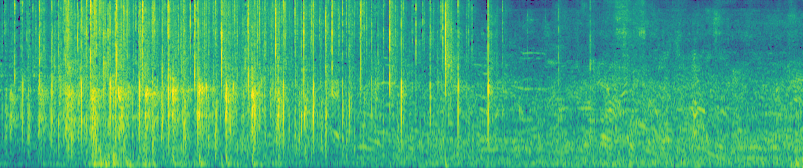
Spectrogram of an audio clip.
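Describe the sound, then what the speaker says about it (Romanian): At a village festival for the commune of Dumitrești, a crowd claps for the mayor: dense, loud applause for about five seconds that thins out and fades into background chatter. "Aplauze pentru domnul primar!"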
